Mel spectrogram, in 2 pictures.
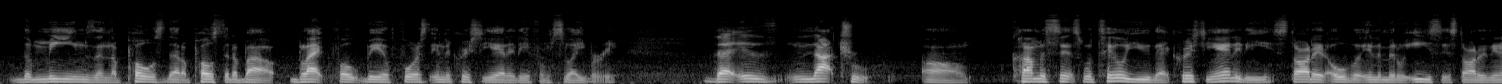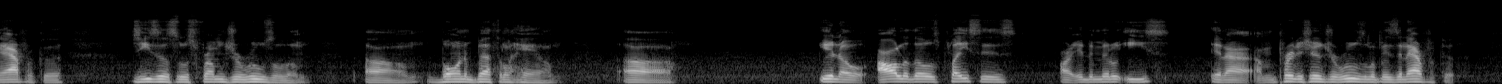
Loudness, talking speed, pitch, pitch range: -24 LUFS, 135 wpm, 115 Hz, 105-125 Hz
